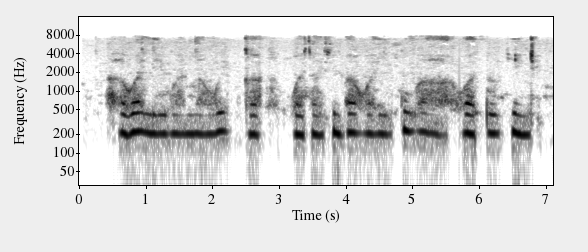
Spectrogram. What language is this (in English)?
Swahili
